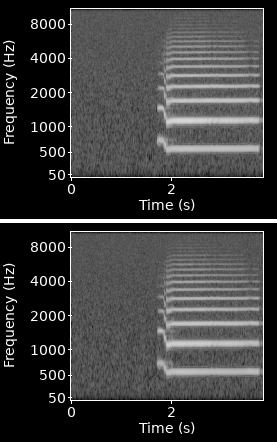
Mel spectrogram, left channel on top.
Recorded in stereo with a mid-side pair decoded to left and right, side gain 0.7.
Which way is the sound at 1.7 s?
5° left.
